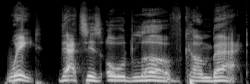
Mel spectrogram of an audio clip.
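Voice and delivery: milk the reveal like a soap twist; mock gasp reveal. Mocking a show's big twist, slow dramatic gasp. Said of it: "they're like".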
